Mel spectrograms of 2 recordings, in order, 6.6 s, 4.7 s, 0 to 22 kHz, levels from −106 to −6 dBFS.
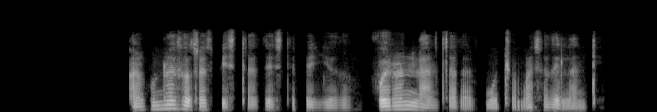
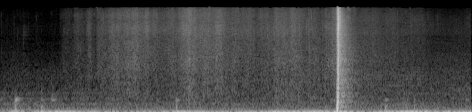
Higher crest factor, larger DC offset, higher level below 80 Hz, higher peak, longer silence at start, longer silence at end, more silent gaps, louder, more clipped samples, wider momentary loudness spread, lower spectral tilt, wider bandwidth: second, 24 dB vs 32 dB; neither; second, -74 dBFS vs -48 dBFS; second, -18 dBFS vs -4 dBFS; first, 1.3 s vs 0 s; first, 0.6 s vs 0 s; first, 2.14-2.21 s, 2.36-2.43 s, 2.98-3.07 s, 3.63-3.71 s, 4.78-4.85 s, 5.00-5.05 s, 5.88-5.93 s vs none; second, -40 LUFS vs -26 LUFS; neither; second, 12 LU vs 30 LU; first, -4.5 dB/octave vs -1.5 dB/octave; second, 7.4 kHz vs 16.5 kHz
